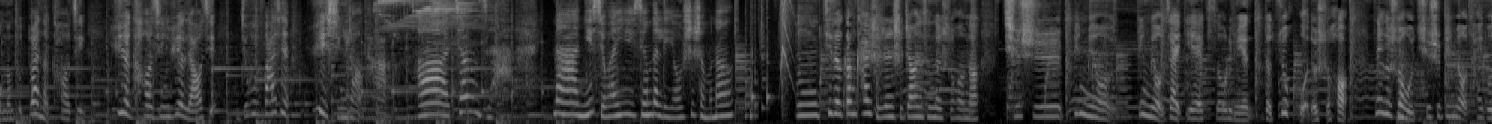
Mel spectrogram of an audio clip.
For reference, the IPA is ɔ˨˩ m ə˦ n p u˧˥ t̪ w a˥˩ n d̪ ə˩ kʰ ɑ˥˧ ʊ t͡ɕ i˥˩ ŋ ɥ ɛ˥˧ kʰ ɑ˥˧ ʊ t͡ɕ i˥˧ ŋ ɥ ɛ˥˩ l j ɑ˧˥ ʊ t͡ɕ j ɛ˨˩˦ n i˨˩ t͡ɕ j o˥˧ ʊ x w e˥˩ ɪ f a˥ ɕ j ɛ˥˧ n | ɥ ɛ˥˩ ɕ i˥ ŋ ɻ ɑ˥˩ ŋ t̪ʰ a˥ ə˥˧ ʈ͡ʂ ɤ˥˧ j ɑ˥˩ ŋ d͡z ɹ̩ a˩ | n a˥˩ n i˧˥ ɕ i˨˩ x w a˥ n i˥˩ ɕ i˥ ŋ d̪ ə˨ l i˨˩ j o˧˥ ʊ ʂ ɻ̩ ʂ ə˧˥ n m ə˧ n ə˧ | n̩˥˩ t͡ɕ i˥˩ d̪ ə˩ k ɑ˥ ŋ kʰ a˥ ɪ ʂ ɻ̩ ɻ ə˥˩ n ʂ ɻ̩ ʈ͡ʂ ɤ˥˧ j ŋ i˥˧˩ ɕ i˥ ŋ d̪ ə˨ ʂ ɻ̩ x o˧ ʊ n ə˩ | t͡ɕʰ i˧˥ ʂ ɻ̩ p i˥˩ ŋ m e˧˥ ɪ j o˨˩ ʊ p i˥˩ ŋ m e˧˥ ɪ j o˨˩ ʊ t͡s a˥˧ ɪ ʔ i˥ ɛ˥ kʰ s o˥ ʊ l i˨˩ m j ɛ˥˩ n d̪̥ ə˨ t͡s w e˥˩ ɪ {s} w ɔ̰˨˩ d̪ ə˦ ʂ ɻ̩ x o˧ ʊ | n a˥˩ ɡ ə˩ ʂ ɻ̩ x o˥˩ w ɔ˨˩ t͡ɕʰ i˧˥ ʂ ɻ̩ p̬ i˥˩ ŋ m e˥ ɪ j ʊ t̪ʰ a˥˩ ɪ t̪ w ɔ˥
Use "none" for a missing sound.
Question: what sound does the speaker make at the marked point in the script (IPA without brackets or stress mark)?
x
